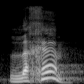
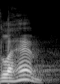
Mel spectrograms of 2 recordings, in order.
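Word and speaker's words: להם: Lechem. Lechem. It doesn't say that. It says lehem.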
